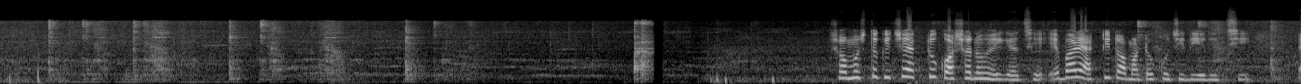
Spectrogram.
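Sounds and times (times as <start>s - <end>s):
potatoes sizzling in oil: 0.0s - 13.0s
metal spatula scraping pan: 0.2s - 4.9s.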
